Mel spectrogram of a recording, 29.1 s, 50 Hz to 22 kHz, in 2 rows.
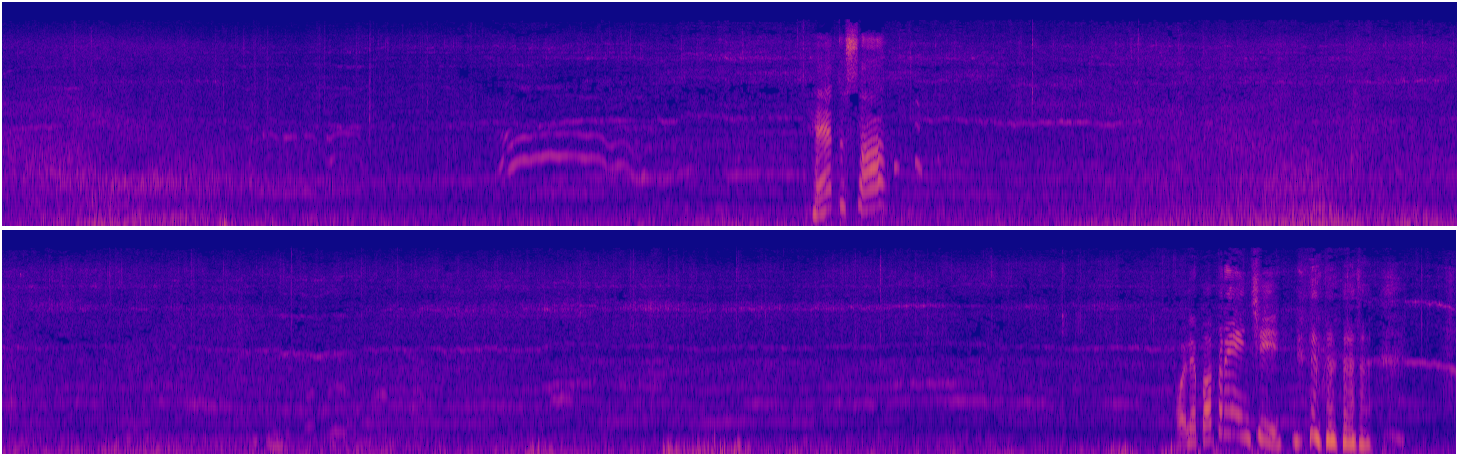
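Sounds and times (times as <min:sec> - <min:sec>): electric motor and gear whine: 0:00.0 - 0:29.0
plastic wheels rumbling on asphalt: 0:00.0 - 0:29.0.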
